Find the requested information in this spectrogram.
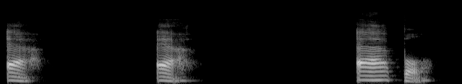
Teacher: There is a little bit of vibration a but we're more focused on our sound coming from the back of the mouth. And we open our mouth to the sides a little bit more than with a a. It helps to make a little smile to create this sound.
